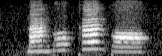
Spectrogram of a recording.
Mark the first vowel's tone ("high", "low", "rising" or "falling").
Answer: low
